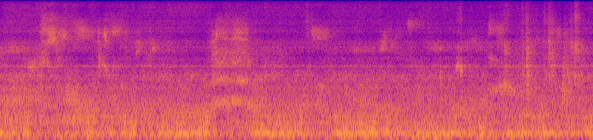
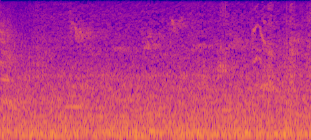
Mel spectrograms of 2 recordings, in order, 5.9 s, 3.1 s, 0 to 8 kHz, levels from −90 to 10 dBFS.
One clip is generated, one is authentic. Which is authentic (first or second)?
second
